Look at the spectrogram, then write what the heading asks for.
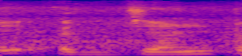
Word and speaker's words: adjunct: डी आ जाए, तो उस डी का प्रोनाउंसिएशन नहीं किया जाता।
